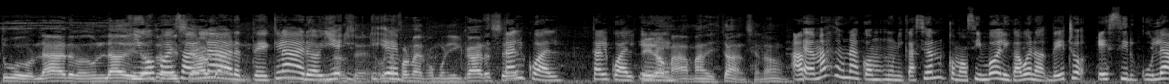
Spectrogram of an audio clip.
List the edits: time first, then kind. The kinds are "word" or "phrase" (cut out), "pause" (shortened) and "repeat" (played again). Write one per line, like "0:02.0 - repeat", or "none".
0:08.0 - phrase
0:09.7 - word

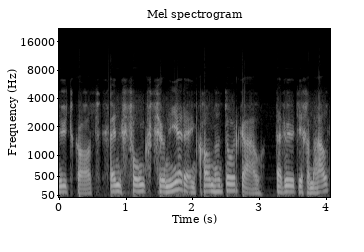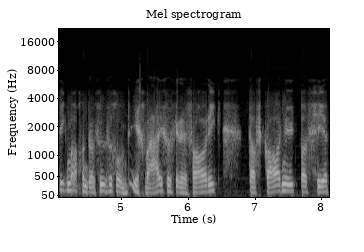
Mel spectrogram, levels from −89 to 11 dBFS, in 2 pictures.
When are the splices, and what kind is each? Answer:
0:01.0 - word
0:04.5 - word
0:05.8 - word

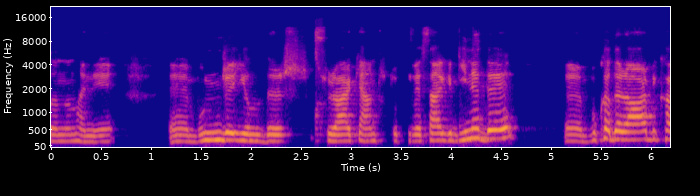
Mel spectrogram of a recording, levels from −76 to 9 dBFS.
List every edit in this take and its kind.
0:02.6 - word
0:03.6 - word
0:04.1 - word

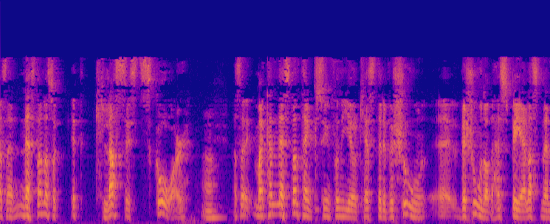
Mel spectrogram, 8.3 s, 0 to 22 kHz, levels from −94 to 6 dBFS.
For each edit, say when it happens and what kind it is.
0:03.4 - pause
0:04.7 - phrase

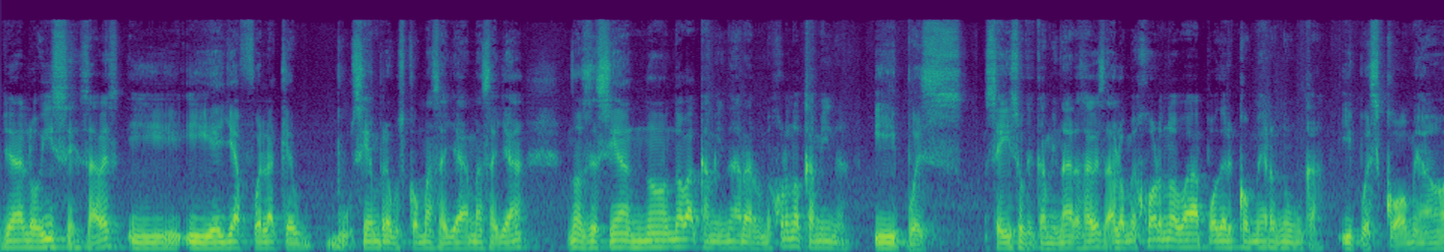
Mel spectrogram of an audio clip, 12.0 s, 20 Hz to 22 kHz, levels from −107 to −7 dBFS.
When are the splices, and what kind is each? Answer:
0:07.2 - pause
0:08.1 - pause
0:11.1 - pause

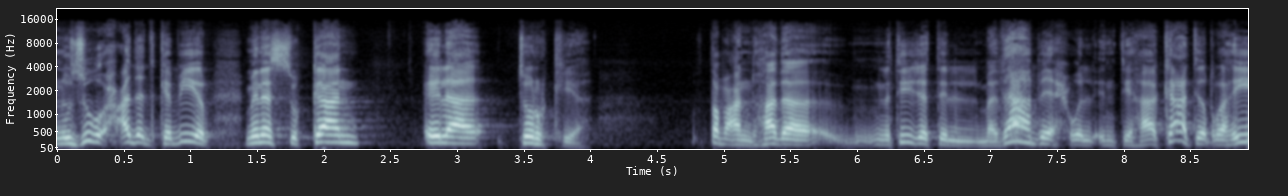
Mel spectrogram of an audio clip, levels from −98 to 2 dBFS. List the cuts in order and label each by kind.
none

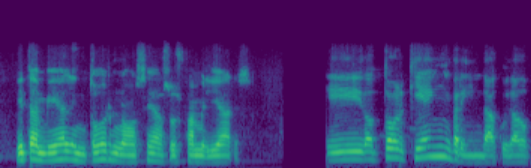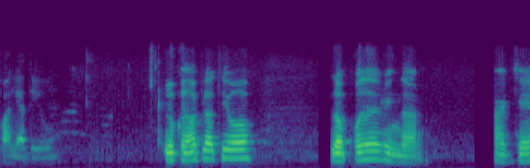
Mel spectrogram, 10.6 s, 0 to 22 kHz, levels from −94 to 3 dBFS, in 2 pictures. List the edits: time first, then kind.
none

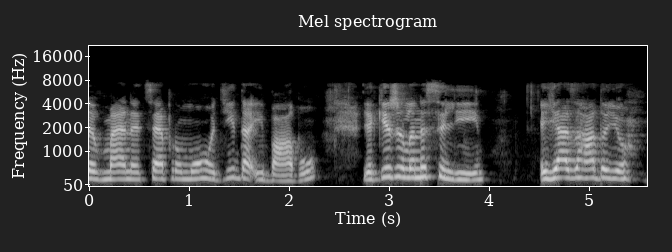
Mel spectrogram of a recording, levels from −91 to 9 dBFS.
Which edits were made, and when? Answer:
0:04.2 - pause

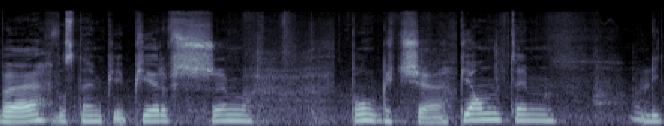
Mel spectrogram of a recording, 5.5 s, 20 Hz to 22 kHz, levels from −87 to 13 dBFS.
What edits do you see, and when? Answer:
0:03.8 - pause

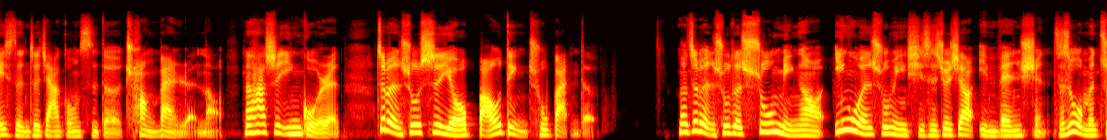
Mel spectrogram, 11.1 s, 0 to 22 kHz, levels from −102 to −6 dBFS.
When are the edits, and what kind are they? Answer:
none

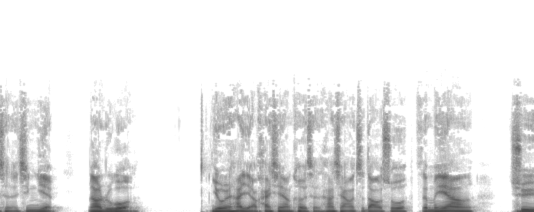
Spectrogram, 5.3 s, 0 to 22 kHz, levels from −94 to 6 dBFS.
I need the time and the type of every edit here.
0:04.1 - pause

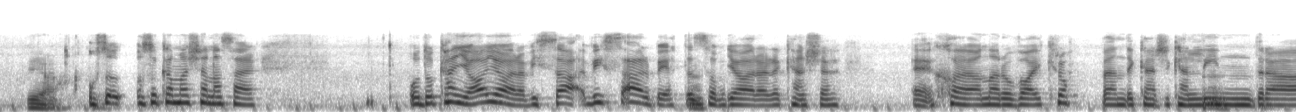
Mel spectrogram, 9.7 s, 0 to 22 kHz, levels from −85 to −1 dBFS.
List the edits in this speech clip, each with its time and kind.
0:05.5 - phrase

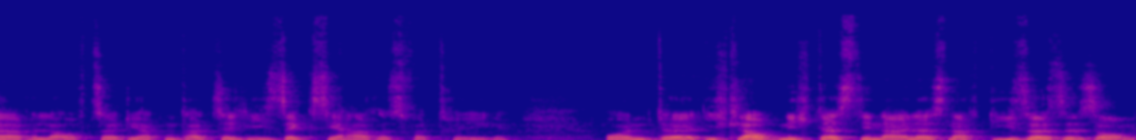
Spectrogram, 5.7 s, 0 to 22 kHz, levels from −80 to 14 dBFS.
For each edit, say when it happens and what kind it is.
none

